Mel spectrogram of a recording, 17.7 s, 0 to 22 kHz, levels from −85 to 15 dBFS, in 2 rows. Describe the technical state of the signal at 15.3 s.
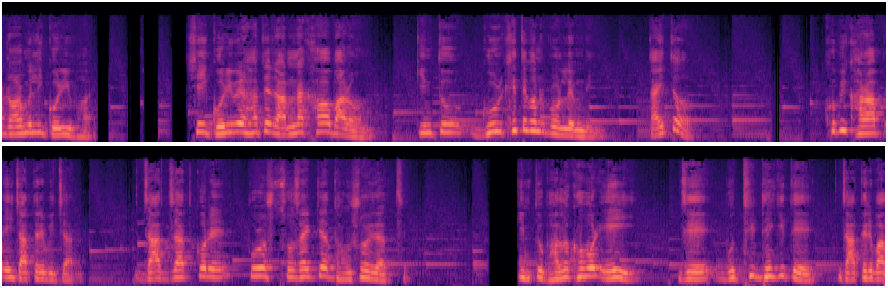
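Quantization distortion sits on the sound at 15.3 s, and it runs through the whole clip. The fault is low bit depth without dither. The audio was likely rounded to only 7 bits with no dither added first. With so few steps, the rounding error tracks the waveform instead of acting as steady hiss. Quiet passages turn gritty and coarse. The error sits around 30 dB below the signal.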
